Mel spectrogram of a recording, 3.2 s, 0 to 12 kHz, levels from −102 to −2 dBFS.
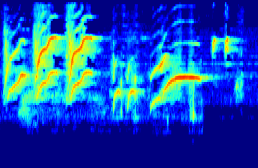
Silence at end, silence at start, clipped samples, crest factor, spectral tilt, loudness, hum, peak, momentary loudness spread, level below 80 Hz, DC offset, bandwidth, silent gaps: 0.35 s; 0.05 s; under 0.1%; 14 dB; 14.5 dB/octave; -20 LUFS; none; -10 dBFS; 18 LU; under -90 dBFS; under 0.1%; 11.5 kHz; none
